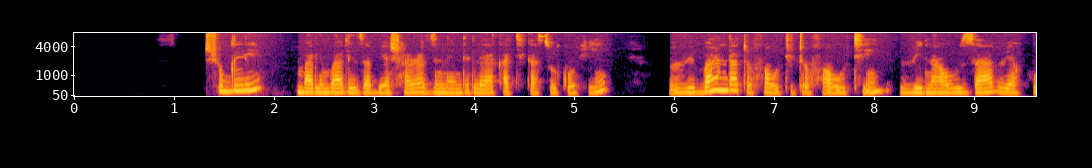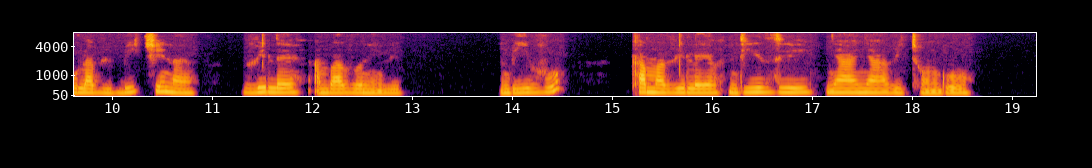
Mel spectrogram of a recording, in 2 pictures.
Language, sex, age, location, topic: Swahili, female, 25-35, Kisii, agriculture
